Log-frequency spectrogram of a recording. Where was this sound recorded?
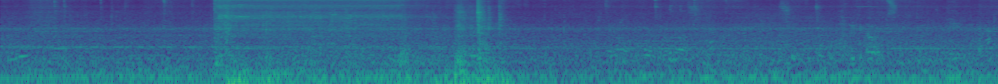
on a subway train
